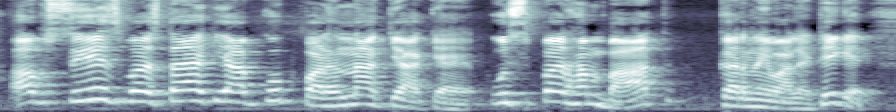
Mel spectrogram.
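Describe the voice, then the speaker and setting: A young man with a notably high voice walks students through an exam syllabus. He keeps repeating himself and checking in with the viewers as friends. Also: a bit bright. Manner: repetitive, addresses viewers as friends, frequent checking fillers. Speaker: teacher.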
